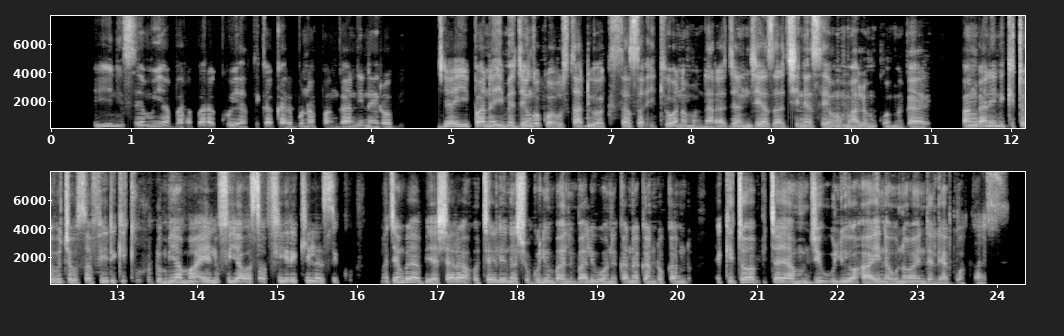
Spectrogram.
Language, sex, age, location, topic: Swahili, male, 25-35, Nairobi, government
